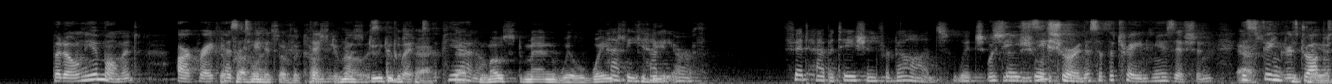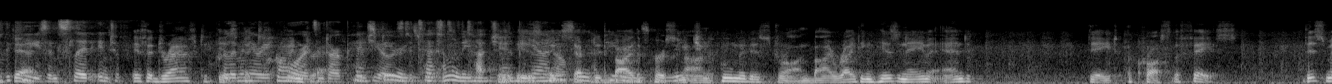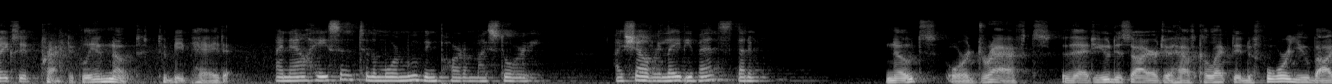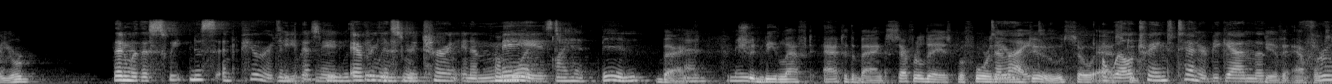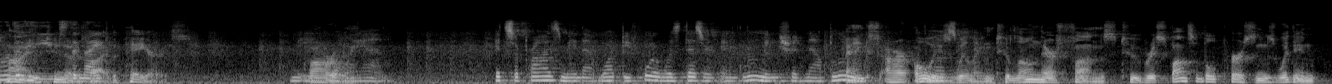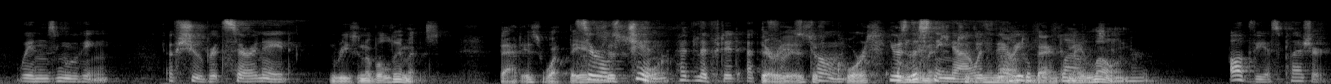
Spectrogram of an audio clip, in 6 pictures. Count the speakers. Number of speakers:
three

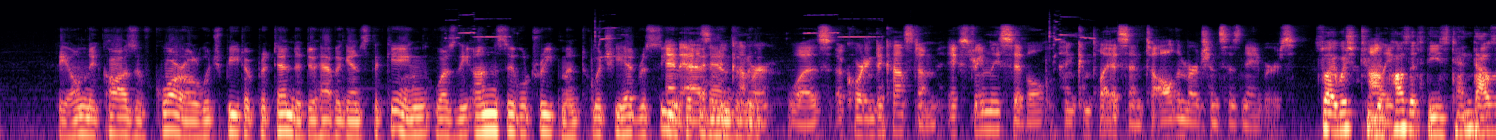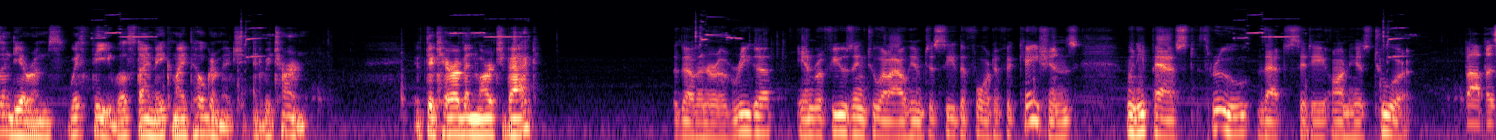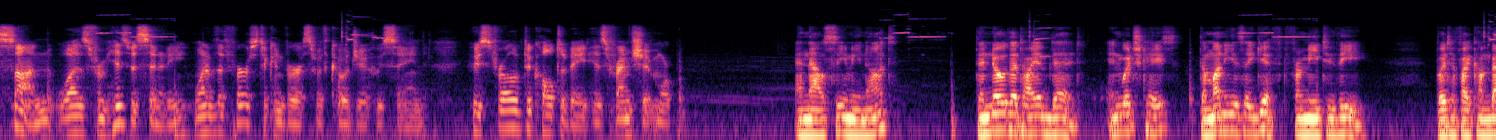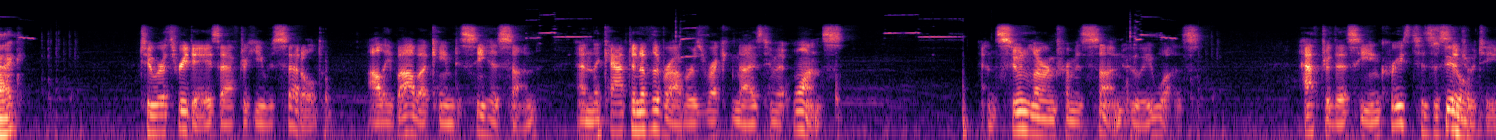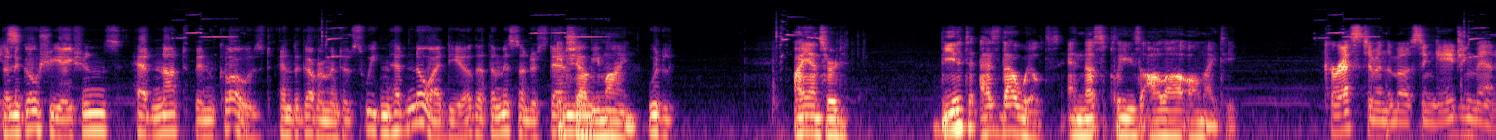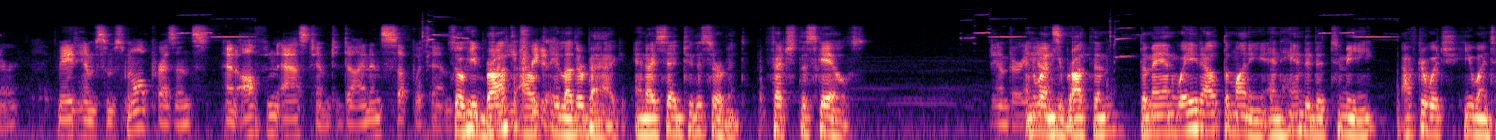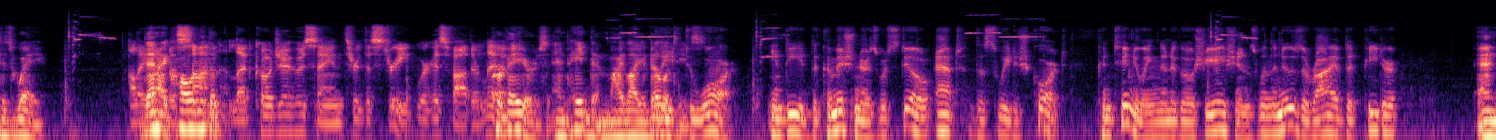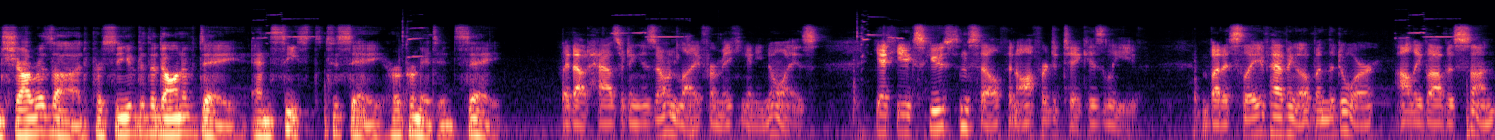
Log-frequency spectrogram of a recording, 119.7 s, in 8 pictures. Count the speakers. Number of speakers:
three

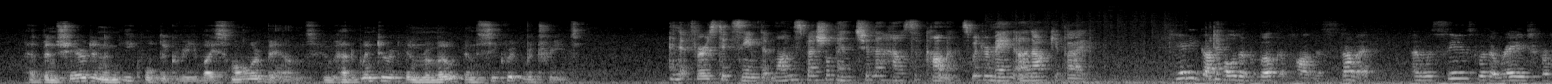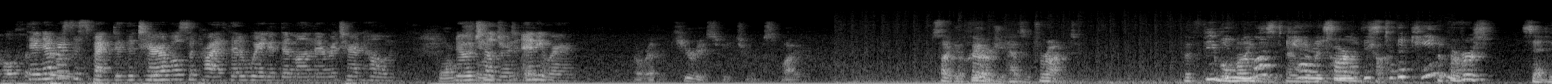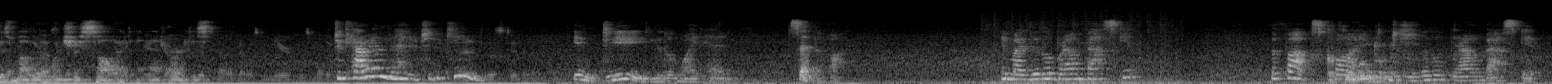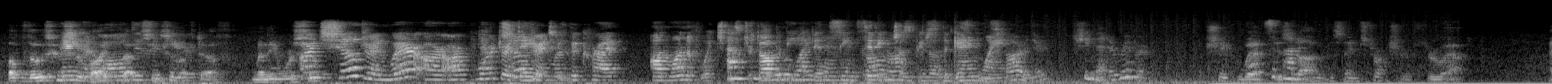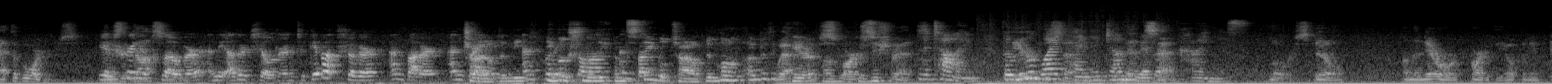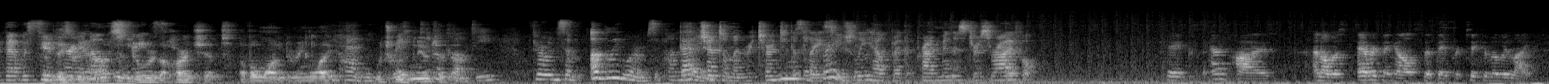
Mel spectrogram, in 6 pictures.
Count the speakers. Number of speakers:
nine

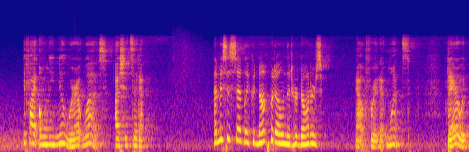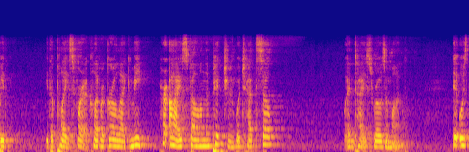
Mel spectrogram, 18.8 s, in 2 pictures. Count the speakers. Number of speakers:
two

